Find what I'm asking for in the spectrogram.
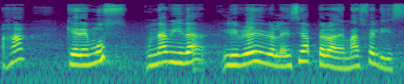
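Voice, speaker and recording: This woman's voice sits high in pitch. Her intonation is lively. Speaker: politician, head of a state women's institute. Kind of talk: interview. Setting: studio.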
